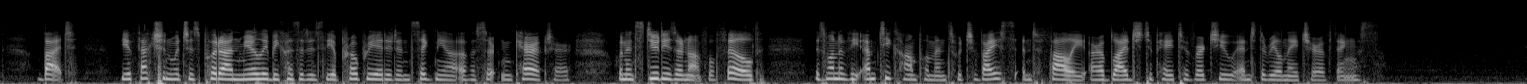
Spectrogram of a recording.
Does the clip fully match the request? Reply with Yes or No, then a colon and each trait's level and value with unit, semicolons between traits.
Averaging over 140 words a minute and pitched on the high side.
Yes: average, 180 wpm; high, 230 Hz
